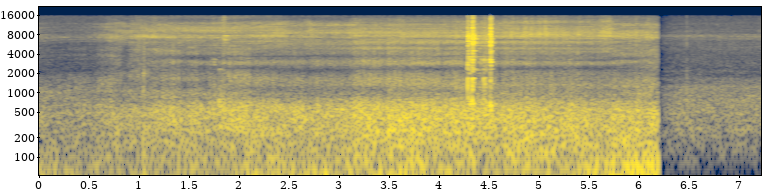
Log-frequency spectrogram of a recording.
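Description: A camping stove burner hisses and roars steadily.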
